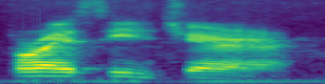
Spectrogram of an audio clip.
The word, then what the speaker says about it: procedure: yaitu teks presijer ini khususnya procedure dibacanya presijer ya ada levelnya 8ad label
